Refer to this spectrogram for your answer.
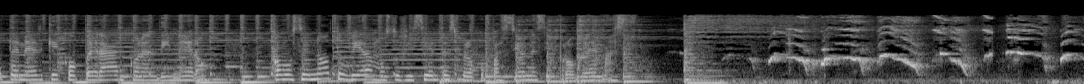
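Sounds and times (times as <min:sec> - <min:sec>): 
speech: 0:00.0 - 0:06.5
stressed dog whimpering indoors in a household: 0:06.6 - 0:10.8.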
